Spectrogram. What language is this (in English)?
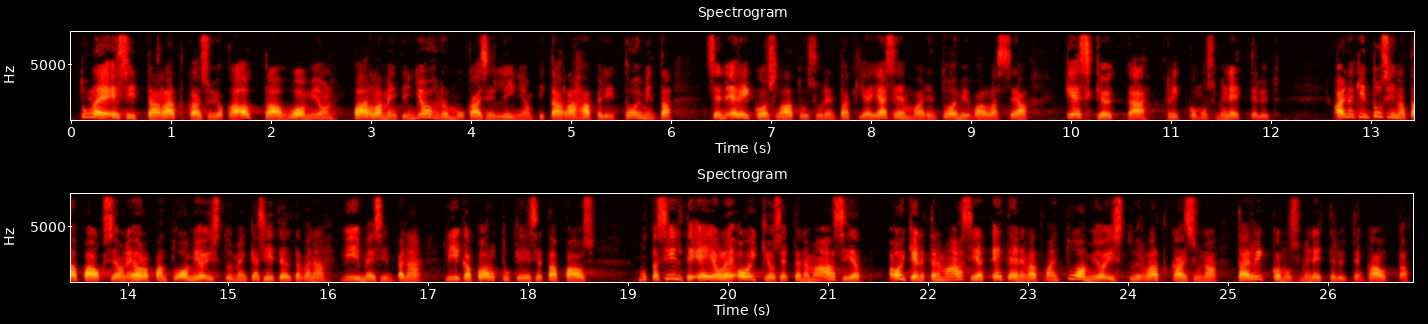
Finnish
